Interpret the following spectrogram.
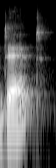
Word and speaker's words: debt: Next one is very similar, in debt. In debt, D-E-B-T, but the B is silent.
